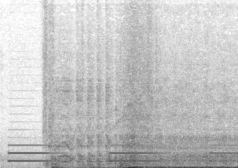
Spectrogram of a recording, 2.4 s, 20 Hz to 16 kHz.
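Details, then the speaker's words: 2005 Ford Excursion Eddie Bauer 6.0L Powerstroke diesel, 2WD, 238k miles, bulletproofed oil cooler, new OE injectors, new fan clutch, 4-inch turbo-back exhaust; warm (not cold) start: short crank after door chime, fires almost at once, settles to steady even diesel idle. Normal warm start. "Let me go ahead and start this thing up. I'm gonna start it up here. Not a cold start,"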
